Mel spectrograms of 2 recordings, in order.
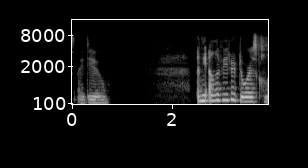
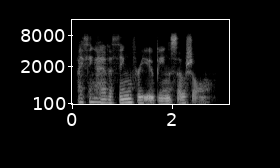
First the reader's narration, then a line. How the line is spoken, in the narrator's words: Pisong whispers into Kawi's ear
